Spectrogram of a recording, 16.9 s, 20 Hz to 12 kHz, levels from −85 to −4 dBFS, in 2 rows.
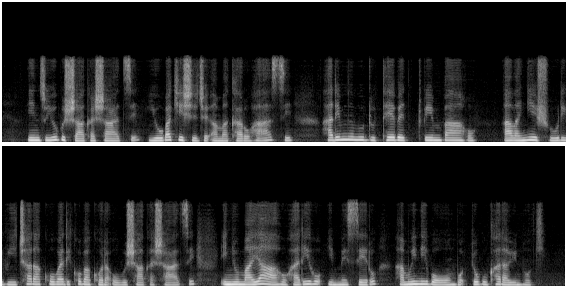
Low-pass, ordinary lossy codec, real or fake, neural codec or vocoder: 7.2 kHz; MP3, 64 kbps; fake; codec, 16 kHz, 0.3 kbps, FocalCodec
